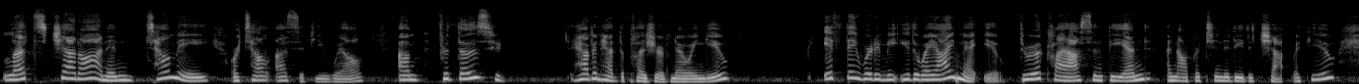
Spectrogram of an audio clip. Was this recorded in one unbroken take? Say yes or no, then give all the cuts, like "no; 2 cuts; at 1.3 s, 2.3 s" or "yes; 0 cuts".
no; 2 cuts; at 10.1 s, 11.0 s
